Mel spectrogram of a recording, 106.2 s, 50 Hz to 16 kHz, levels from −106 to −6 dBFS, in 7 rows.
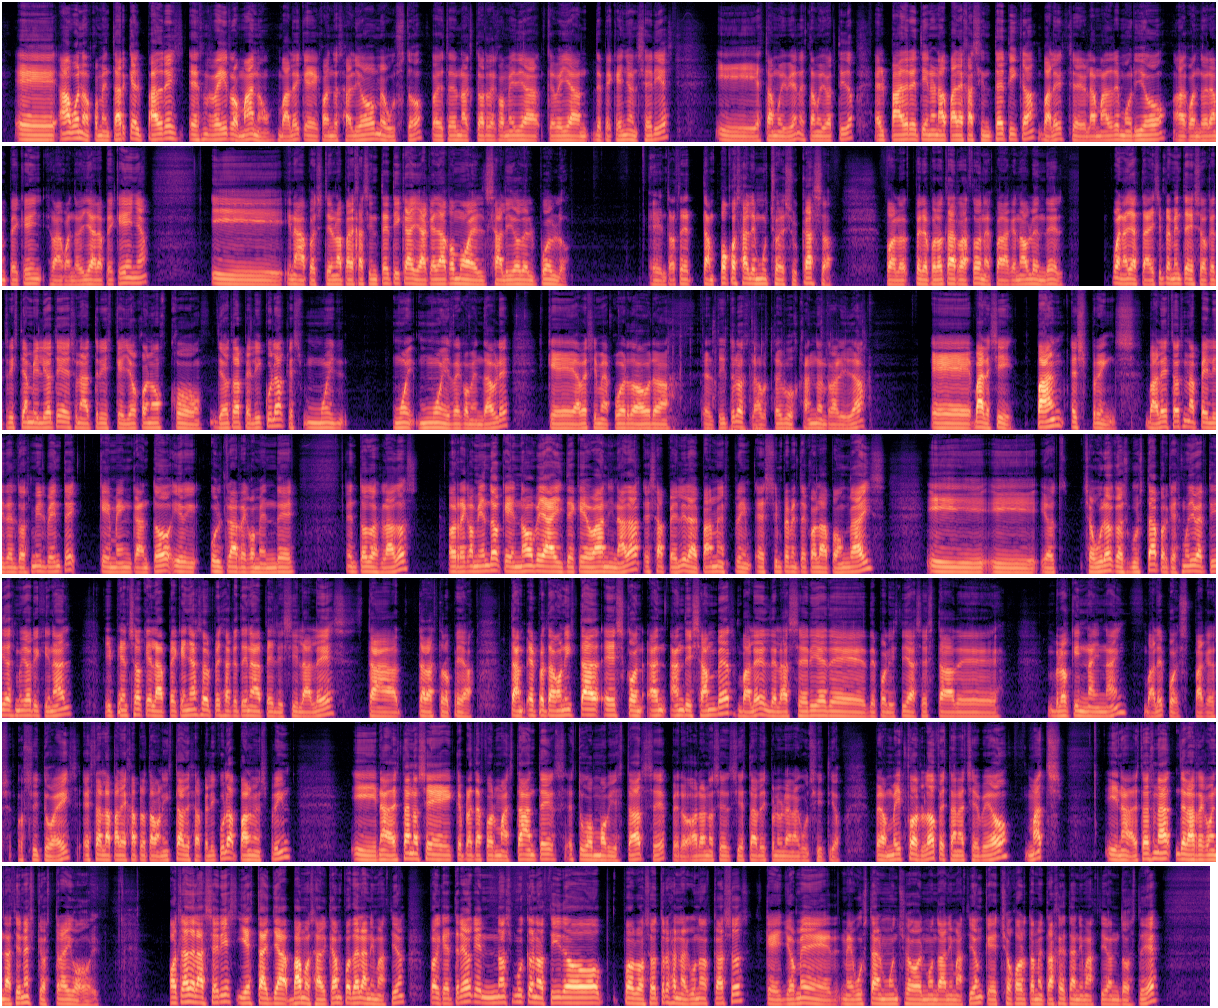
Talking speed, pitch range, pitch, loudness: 185 wpm, 110-130 Hz, 120 Hz, -24 LUFS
